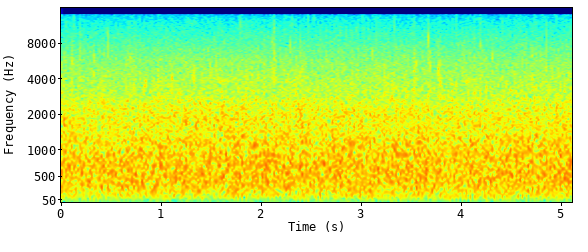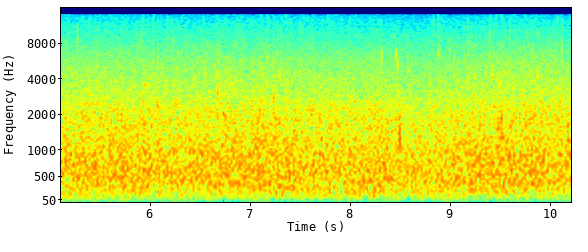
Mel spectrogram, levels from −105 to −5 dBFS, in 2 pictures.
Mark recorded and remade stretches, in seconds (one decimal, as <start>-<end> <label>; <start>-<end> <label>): 0.0-10.2 recorded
